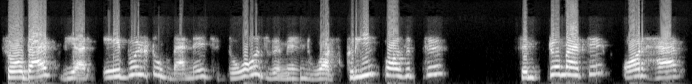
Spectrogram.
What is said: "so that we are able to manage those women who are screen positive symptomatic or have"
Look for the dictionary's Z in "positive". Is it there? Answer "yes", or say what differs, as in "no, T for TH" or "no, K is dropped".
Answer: yes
